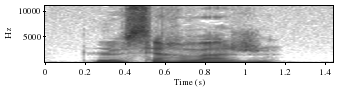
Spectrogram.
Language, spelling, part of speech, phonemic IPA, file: French, servage, noun, /sɛʁ.vaʒ/, Fr-servage.ogg
- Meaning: 1. servitude (the state of being a slave) 2. serfage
